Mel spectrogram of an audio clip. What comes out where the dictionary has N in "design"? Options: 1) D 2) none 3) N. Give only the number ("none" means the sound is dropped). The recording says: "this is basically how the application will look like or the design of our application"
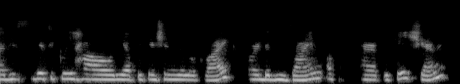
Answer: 3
